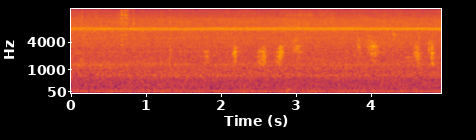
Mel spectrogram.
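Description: Riverside insect drone: a steady high-pitched whine from insects, with about eight short, faint animal calls scattered through it and a low rumble underneath.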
